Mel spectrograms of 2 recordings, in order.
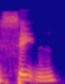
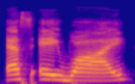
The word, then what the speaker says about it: seitan: spelled I'm not saying Satan P.S by the way it's it's spelled s-e-i-t-a-n and you pronounce it like s-a-y-t-a-n it's say tan okay so seitan is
